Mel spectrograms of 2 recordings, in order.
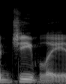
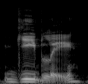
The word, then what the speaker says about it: Ghibli: yeah but it is it is studio jeebly not ghibli so thank you um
